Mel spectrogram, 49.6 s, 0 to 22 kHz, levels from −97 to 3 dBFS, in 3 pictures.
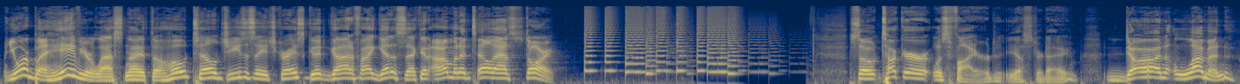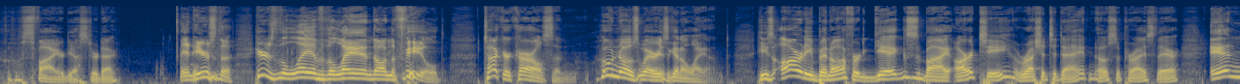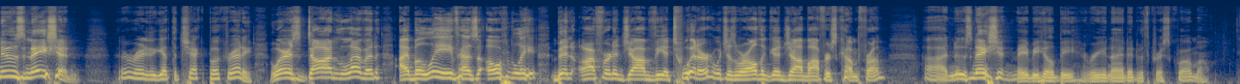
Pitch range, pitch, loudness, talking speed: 140-215 Hz, 185 Hz, -18 LUFS, 130 wpm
